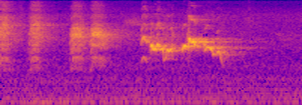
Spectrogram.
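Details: Morning birdsong: a few short, hoarse chirps followed by two bright whistled phrases that rise and then drop, with a low rumble underneath.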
